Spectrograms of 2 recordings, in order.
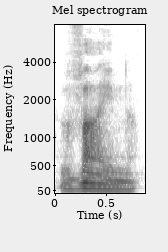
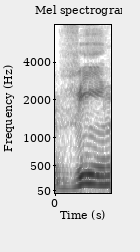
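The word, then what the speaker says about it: Wien: It's vine. And the combination I E is pronounced like E. It's a long e vinpel z lead. All right. So you can hear vin as opposed to vine.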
